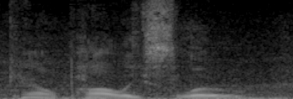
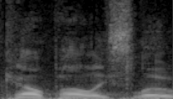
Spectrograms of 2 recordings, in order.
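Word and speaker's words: Cal Poly SLO: Um, but they're, you know, they just shorten it to S L. So they're always known as CalPoly slow because it's so much harder to say the the whole Cal California Polytenic State University St.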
